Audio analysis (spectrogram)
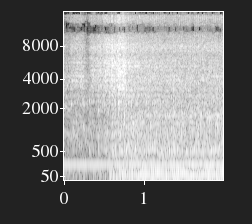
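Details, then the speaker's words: Cold start of a 2002 Vermeer V5750 trencher/backhoe, Deutz 59 HP diesel, 1,200 hours, county-maintained with regular servicing: catches within half a second and settles straight into a steady low rumble without stumbling; normal start. "But I'm here with Isaac. He'll fire it up, give you a nice demo."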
